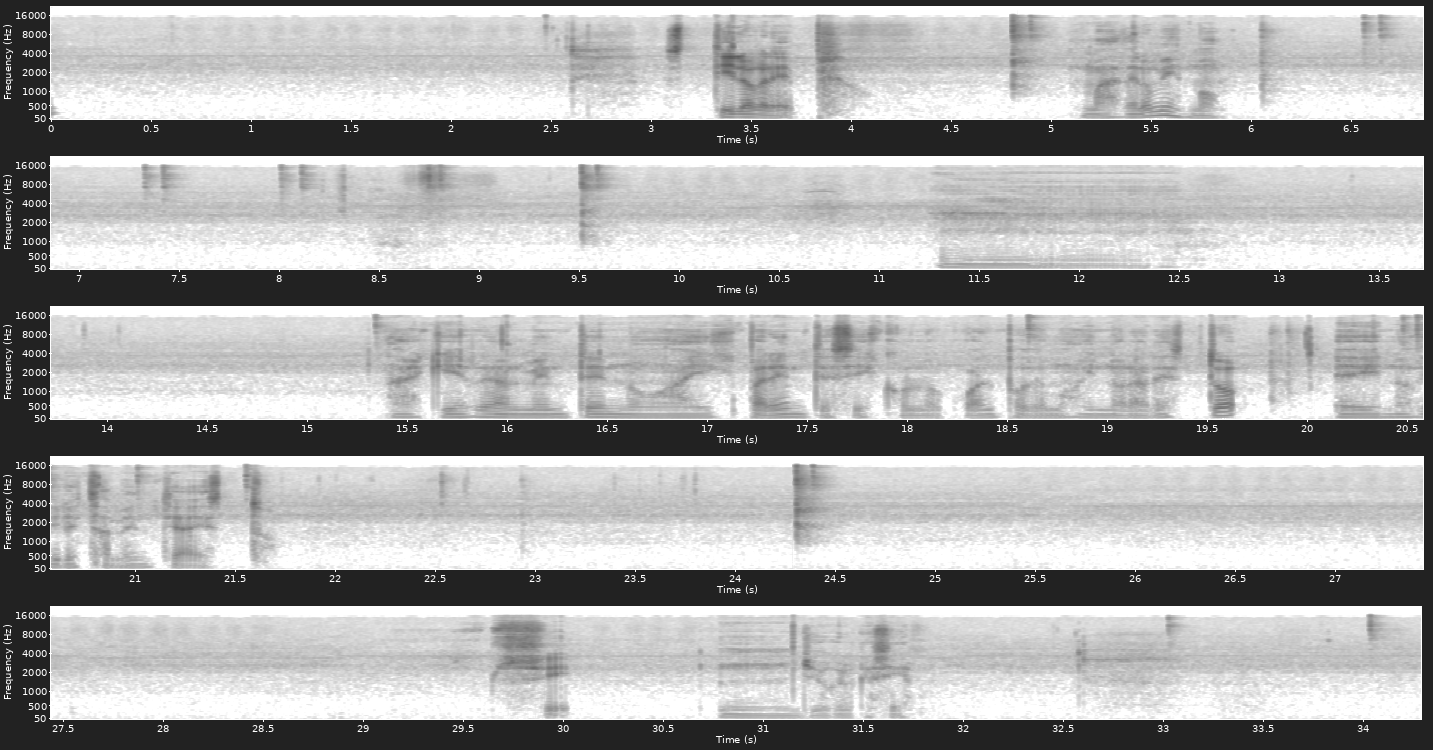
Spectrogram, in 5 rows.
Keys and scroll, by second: 0.0-0.2 typing, 2.1 Tab, 11.6 super+Tab, 14.1 super+Tab, 22.2 super+c, 22.7 super+Tab, 23.8 super+v.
